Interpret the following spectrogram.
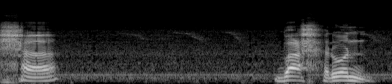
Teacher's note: ہا وسط حلق سے رگڑ کھا کر آواز نکل رہی ہے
